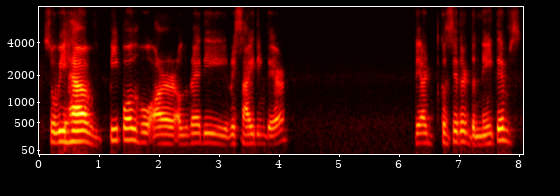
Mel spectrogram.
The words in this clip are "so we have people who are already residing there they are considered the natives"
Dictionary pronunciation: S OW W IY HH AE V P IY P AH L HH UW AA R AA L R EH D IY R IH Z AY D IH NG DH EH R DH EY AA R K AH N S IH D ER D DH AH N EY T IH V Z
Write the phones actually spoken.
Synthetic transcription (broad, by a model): S OW W IY HH AE V P IY P AH L HH UW AA R AA L R EH D IY R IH S AY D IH NG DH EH R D EY AA R K AH N S IH D ER D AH N EY T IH V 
